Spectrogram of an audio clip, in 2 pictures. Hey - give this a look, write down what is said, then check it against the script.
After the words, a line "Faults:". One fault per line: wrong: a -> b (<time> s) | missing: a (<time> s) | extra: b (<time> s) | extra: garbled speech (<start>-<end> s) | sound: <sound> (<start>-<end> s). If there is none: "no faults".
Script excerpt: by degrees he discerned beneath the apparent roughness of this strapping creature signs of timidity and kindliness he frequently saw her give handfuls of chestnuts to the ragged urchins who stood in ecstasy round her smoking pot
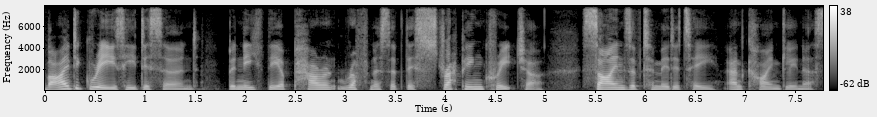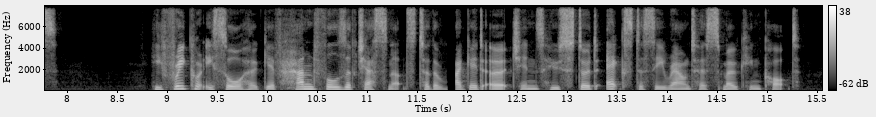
by degrees he discerned beneath the apparent roughness of this strapping creature signs of timidity and kindliness he frequently saw her give handfuls of chestnuts to the ragged urchins who stood ecstasy round her smoking pot
Faults:
sound: dropout (11.8-11.9 s)
missing: in (13.3 s)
